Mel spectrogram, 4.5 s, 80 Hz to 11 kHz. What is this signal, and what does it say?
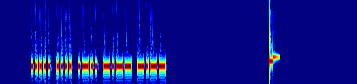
Morse code, heard as a keyed tone, about 44 wpm, 700 Hz. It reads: 5HLYY
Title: Code Groups - 5 Letter:Numbers - 45wpm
